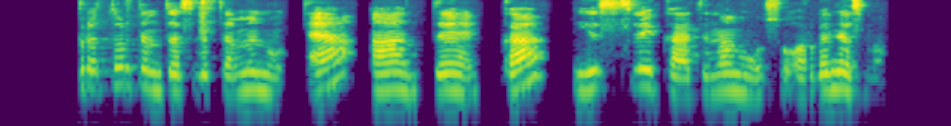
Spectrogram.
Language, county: Lithuanian, Marijampolė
